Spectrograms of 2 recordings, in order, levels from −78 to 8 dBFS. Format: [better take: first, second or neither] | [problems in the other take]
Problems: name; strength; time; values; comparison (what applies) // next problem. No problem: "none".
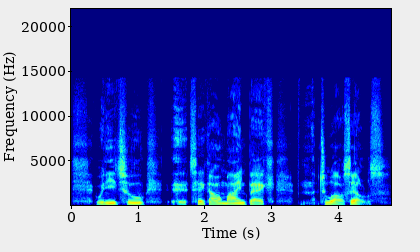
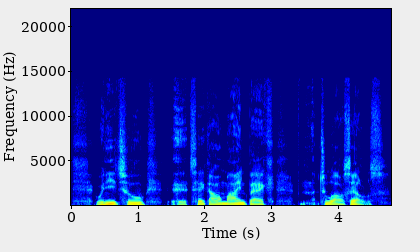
second | thin; somewhat; fading below 300 Hz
